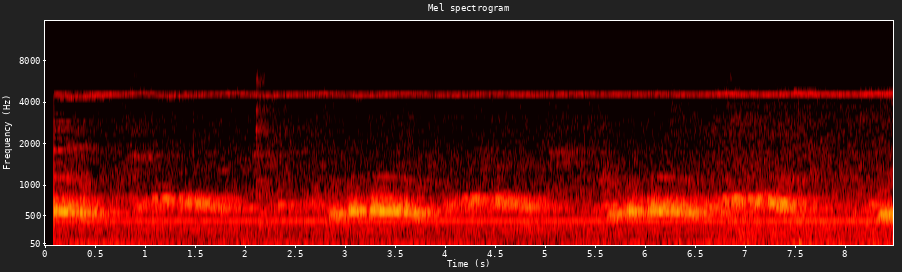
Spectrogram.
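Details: Spotted dove singing in the thổ âm song style: low, mellow coos in drawn-out phrases, three coo groups spaced about two to three seconds apart, over a steady high electronic whine and a faint low hum.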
